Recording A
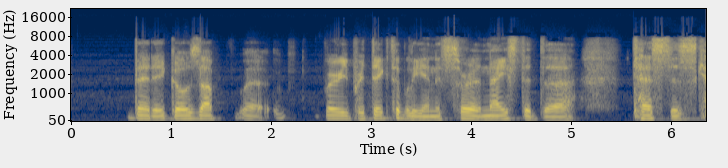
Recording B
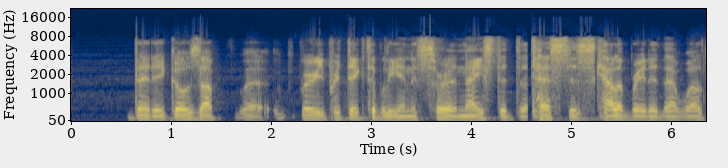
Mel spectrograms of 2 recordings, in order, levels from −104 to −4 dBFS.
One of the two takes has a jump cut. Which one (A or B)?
B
